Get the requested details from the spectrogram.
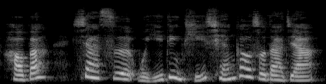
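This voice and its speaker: Storybook casting: a woman as a kind young teacher, gentle and smiling, bright lilting voice. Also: on the high side, animated, normal speed, slightly rough. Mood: cheerful. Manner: warm, gentle, smiling delivery.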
